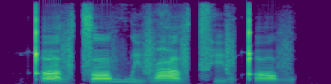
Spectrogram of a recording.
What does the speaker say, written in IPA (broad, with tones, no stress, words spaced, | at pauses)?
qʼa˦˨vt͡sɒ˦v wi˦vʕa˦vt͡sʰi˦˨v qʼɒ˨v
